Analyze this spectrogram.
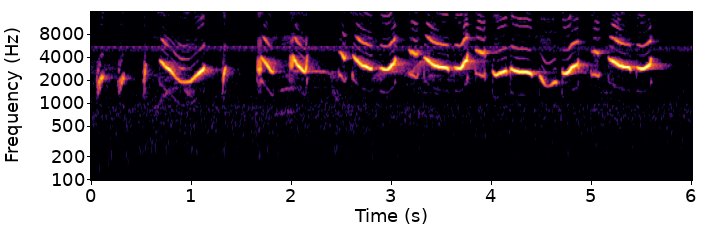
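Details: Chinese hwamei, a fighting bird with a strong voice, pouring out a fast continuous string of clear whistled phrases that swoop up and down, little pause between notes, over a faint steady high tone.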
